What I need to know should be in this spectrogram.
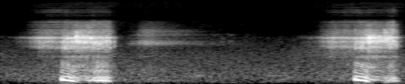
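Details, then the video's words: A dog snores in its sleep: two harsh, rattling snores about three seconds apart, each with a low vibrating throb. A softer airy breath comes between them, in a quiet room. "Snoring dog"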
